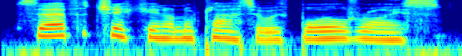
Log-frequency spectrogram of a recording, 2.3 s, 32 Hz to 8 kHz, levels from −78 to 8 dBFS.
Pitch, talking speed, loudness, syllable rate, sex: 190 Hz, 235 wpm, -19 LUFS, 6.1 syllables/s, female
